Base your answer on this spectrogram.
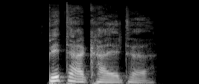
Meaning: inflection of bitterkalt: 1. strong/mixed nominative/accusative feminine singular 2. strong nominative/accusative plural 3. weak nominative all-gender singular
- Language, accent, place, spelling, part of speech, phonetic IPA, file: German, Germany, Berlin, bitterkalte, adjective, [ˈbɪtɐˌkaltə], De-bitterkalte.ogg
